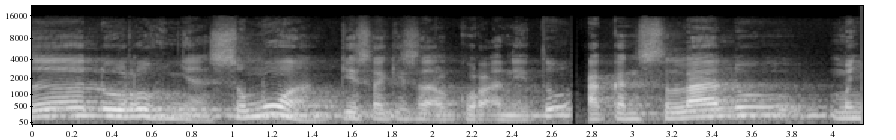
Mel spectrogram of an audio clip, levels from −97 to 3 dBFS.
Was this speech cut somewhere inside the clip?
yes; 1 cut; at 2.7 s

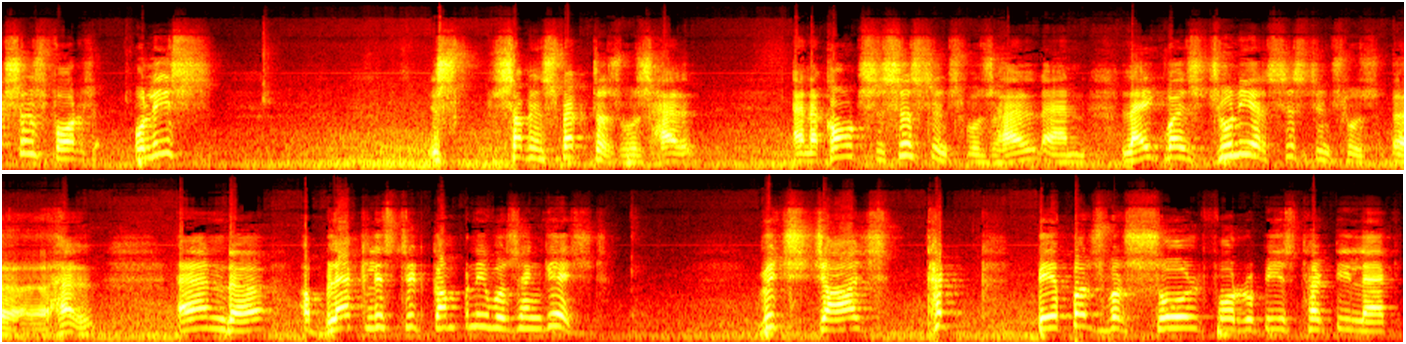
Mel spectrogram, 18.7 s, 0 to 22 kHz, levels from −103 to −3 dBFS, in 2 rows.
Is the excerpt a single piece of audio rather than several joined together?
yes; 0 cuts

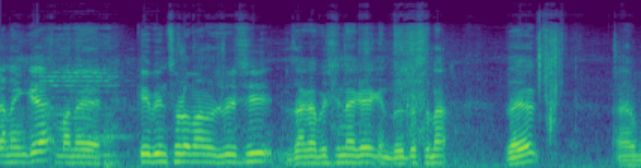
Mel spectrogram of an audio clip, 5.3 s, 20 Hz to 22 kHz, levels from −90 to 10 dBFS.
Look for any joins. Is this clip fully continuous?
yes; 0 cuts

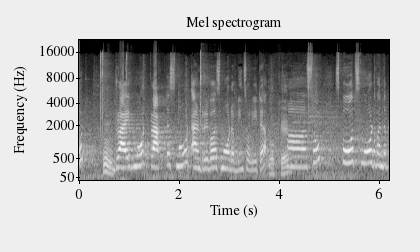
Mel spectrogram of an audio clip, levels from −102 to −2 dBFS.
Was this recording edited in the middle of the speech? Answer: no; 0 cuts

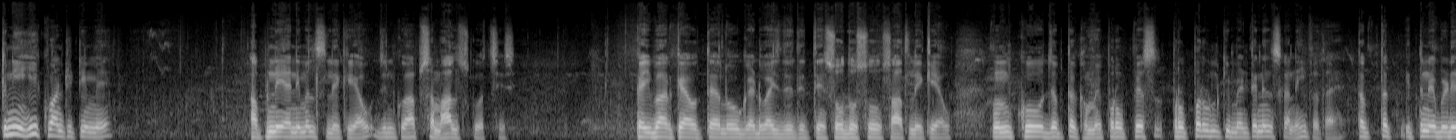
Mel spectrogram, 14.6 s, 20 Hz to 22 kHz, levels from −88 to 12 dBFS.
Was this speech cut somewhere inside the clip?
no; 0 cuts

